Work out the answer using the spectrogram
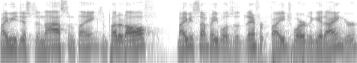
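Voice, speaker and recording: Rattling along at a very fast pace, a man with an Appalachian accent uses a fairly high pitch and monotone, flat intonation in a very clean recording with a silent background. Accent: Appalachian Kentucky. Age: 40s. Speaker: pastor. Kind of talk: sermon. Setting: church.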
